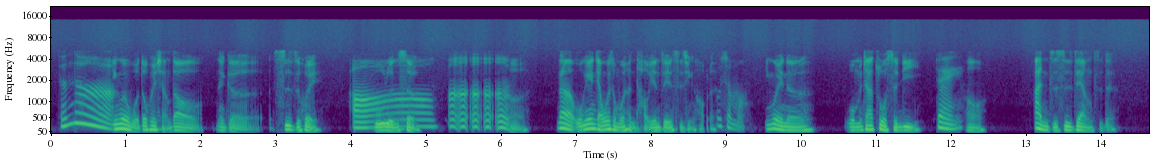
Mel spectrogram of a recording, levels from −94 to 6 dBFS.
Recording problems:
high frequencies cut off; noticeable; nothing above 5.5 kHz
hiss; noticeable; throughout; 15 dB below the speech

